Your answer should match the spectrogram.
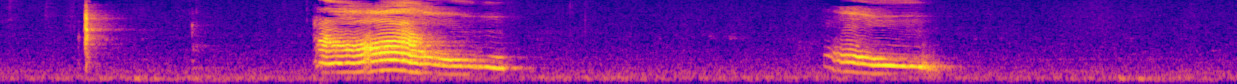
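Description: African grey parrot vocalising: a drawn-out call that rises and falls, then a shorter call that falls in pitch, preceded by a single sharp click.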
